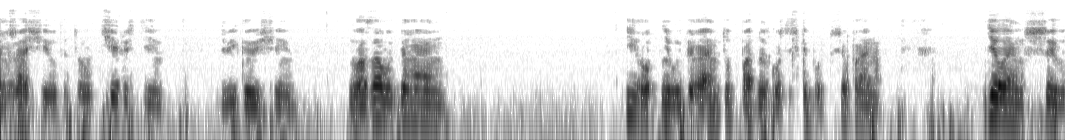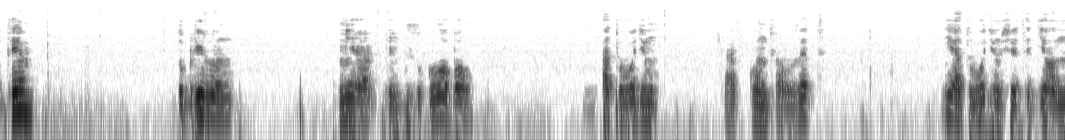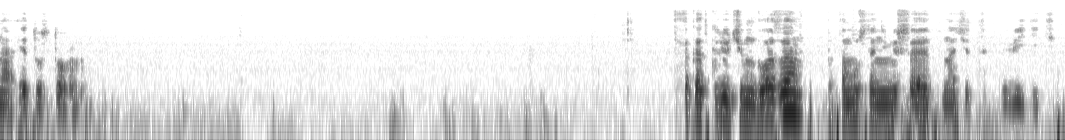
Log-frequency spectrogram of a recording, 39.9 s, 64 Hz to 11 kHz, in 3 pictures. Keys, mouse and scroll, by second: 1.3 middle click, 5.4 scroll down 1, 5.9 middle click, 8.3 scroll down 2, 9.8 KP_1, 13.6 shift+d, 15.8 right click, 20.5 click, 21.0 click, 22.7 ctrl+z, 24.0 ctrl+z, 26.1 click, 30.0-30.6 scroll up 2, 30.9-31.2 scroll up 2, 33.3 shift+middle click, 36.4 click, 37.2 click, 37.8-38.2 scroll up 2.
